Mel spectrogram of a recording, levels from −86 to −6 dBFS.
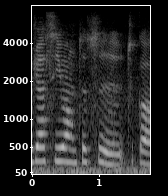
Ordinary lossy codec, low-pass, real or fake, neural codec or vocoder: none; 7.2 kHz; real; none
